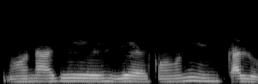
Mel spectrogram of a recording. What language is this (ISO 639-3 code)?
ori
